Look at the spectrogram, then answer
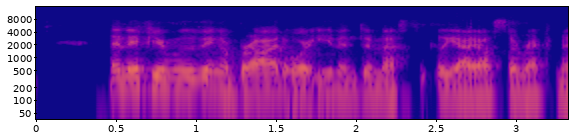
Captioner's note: speaking in foreign language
